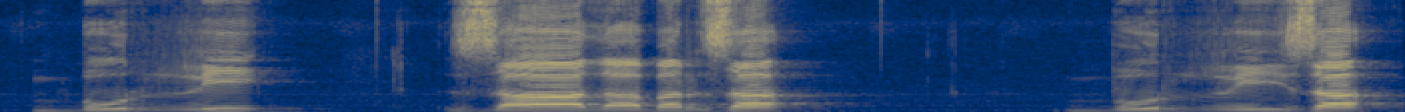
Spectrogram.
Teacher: تو یہاں پر بھی کیونکہ را کے نیچے کسرہ ہے، زیر ہے، اس وجہ سے اس را کو باریک پڑھا جائے گا، اس را کو پر نہیں پڑھا جائے گا. با را نام لیتے ہوئے پر پڑھیں گے، لیکن ملاتے ہوئے اس کو باریک پڑھا جائے گا.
